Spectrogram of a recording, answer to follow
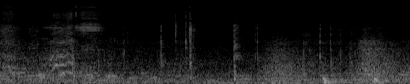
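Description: Paper rustling as textbook pages are turned and handled, with small handling clicks, then a fabric pencil case being handled and unzipped near the end.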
